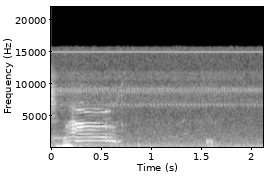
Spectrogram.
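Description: Tortoiseshell cat giving one short, high meow, an affectionate "an", a fraction of a second in, while it seeks attention.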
